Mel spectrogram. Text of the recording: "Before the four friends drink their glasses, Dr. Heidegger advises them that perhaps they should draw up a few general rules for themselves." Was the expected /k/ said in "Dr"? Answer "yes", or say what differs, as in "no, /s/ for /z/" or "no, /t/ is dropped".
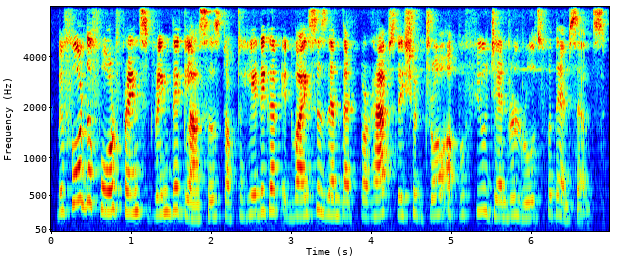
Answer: yes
